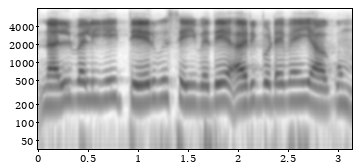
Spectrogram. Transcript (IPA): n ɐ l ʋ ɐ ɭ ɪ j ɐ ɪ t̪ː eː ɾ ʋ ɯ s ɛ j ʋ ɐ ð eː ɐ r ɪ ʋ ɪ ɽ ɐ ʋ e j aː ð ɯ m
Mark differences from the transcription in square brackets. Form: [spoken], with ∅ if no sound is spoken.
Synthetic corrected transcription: n ɐ l ʋ ɐ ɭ ɪ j ɐ ɪ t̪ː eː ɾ ʋ ɯ s ɛ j ʋ ɐ ð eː ɐ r ɪ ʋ ɪ ɽ ɐ ʋ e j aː [ɣ] ɯ m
